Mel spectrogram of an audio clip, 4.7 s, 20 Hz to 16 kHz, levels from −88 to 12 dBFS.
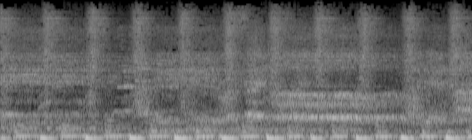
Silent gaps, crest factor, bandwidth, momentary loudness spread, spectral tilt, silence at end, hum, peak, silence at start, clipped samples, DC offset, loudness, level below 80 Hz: none; 12 dB; 15 kHz; 2 LU; -4 dB/octave; 0 s; none; -8 dBFS; 0 s; under 0.1%; under 0.1%; -21 LUFS; -30 dBFS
